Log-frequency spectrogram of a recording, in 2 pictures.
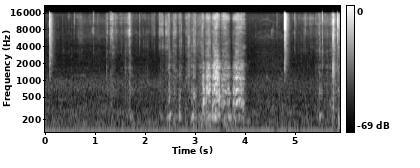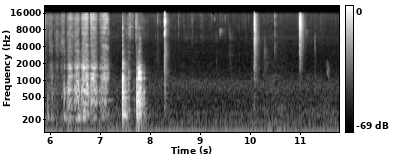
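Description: Chef's knife sawing through a rack of smoked baby back ribs on a wooden cutting board: a rasping scrape in two stretches, with several sharp knocks of the blade against the board.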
